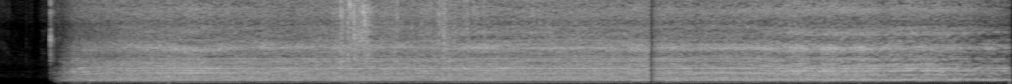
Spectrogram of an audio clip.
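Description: A hair dryer blows steadily on stacked art journal pages, switching on abruptly with a loud, even whooshing whir that holds constant, with one brief dip midway.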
